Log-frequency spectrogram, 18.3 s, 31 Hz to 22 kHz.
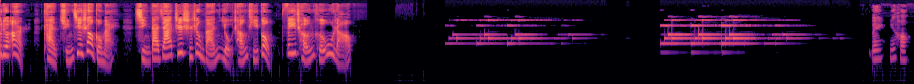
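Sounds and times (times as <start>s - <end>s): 
speech: 0.0s - 7.1s, 17.4s - 18.2s
phone ringing with bright electronic melody for incoming call: 8.9s - 12.0s, 13.2s - 16.5s.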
